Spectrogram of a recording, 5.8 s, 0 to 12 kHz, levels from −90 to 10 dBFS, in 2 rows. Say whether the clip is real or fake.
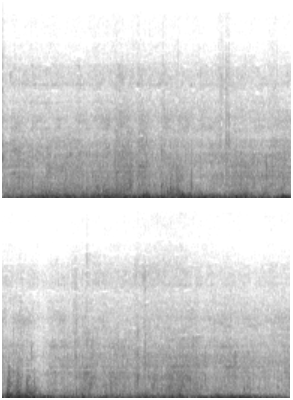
real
